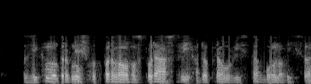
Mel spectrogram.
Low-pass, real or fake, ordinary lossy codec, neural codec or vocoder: 7.2 kHz; real; AAC, 16 kbps; none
